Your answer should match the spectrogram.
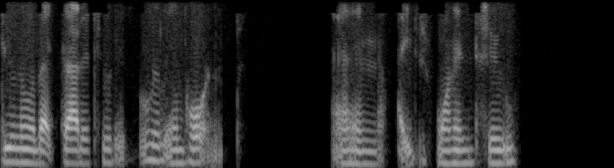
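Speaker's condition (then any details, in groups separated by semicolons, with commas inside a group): Cerebral palsy; voice improved over last year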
